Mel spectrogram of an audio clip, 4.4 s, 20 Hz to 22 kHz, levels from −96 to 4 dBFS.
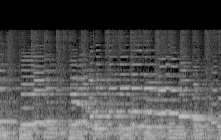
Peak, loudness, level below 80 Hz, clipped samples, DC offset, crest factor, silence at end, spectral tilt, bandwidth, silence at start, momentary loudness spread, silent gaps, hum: -12 dBFS; -26 LUFS; -42 dBFS; under 0.1%; under 0.1%; 14 dB; 0 s; -6 dB/octave; 9.4 kHz; 0 s; 4 LU; none; none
